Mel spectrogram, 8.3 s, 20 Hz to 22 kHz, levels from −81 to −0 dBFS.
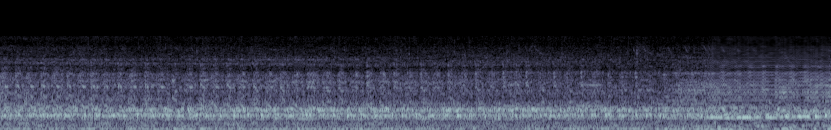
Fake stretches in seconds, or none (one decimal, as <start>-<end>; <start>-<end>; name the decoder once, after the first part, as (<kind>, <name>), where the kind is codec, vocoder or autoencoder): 7.1-8.3 (vocoder, Vocos)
